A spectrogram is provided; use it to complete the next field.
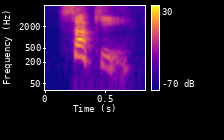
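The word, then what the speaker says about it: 先: isn't it this word means before and it's pronounced saki um the alcohol in Japan is sake by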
